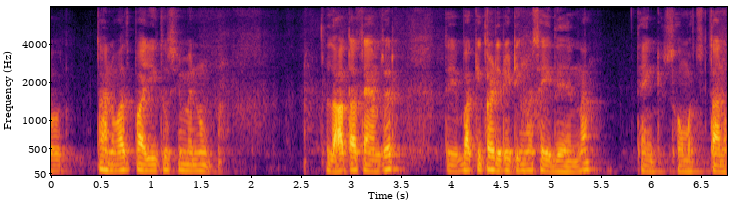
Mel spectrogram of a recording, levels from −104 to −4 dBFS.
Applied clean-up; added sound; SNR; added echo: none; none; none; none.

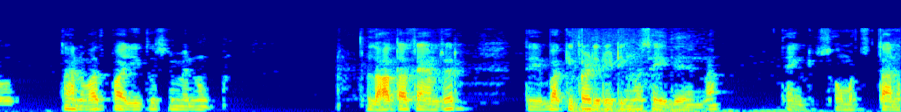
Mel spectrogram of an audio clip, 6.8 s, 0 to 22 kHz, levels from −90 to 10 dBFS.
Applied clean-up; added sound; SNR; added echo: classical method spectral subtraction.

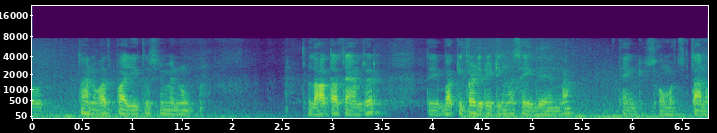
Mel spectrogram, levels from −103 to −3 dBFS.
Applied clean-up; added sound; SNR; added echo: none; Explosion; 15 dB; none.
